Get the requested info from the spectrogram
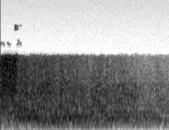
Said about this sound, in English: You know it's professional when there's an explosion in the theme song.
